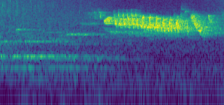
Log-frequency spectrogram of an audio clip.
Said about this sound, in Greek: Ανάμεσά τους κυλά το ποτάμι, άλλοτε ήρεμο και άλλοτε ζωηρό. Με το αδιάκοπο τραγούδι του νερού να συνοδεύει κάθε βήμα.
